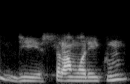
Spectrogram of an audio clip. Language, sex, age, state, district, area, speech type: Urdu, male, 18-30, Uttar Pradesh, Saharanpur, urban, conversation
